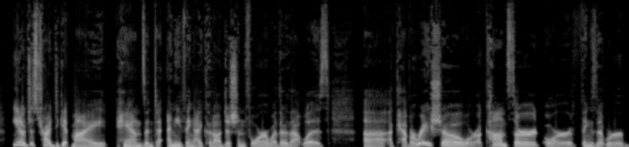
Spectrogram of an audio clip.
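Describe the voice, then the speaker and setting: A woman with an American accent has an ordinary speaking voice, fairly low in pitch with ordinary pitch variation, at a moderate pace. The recording is very clean with a silent background, the sound dry and close with no echo. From Buffalo, New York. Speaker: voice actor. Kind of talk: interview answer.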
